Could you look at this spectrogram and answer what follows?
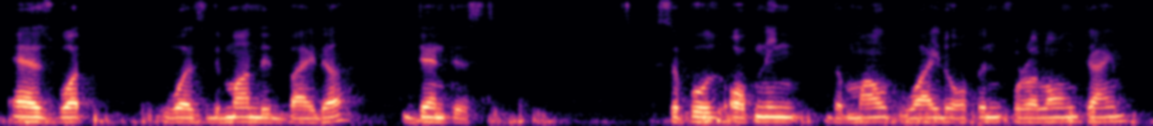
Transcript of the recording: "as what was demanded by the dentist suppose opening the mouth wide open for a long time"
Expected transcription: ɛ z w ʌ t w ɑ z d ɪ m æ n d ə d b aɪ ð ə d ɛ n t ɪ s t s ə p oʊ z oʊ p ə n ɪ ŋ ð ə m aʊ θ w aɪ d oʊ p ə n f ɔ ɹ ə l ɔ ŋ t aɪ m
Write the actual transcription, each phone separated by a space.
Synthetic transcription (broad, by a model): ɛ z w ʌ t w ɑ z d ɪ m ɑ n d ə d b aɪ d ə d ɛ n t ɪ s t s ə p oʊ z oʊ p ə n ɪ ŋ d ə m aʊ t w aɪ d oʊ p ə n f ɔ ɹ ə l ɔ ŋ t aɪ m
